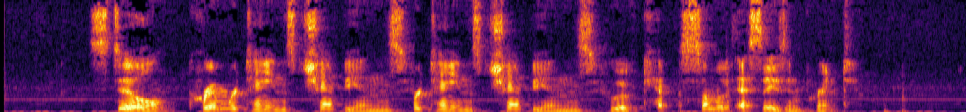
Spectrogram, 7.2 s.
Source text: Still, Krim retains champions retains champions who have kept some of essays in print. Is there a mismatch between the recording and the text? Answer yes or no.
no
